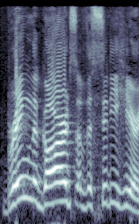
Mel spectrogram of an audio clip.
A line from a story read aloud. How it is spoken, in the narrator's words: call out in a loud voice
